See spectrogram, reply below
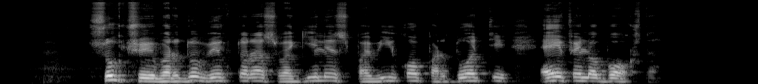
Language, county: Lithuanian, Klaipėda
